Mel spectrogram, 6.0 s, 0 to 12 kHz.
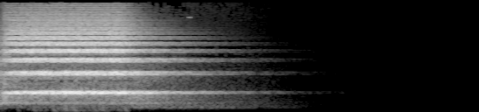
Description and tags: String Thrills 002 (120)
String Thrills. This is not a loop, but recorded at 120 bpm.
